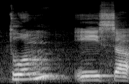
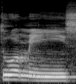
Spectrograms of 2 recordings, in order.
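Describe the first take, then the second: First: The two words are said separately. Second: The two words merge into one word.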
